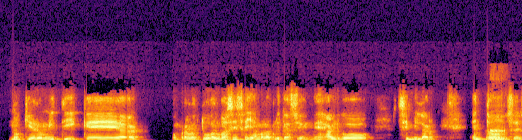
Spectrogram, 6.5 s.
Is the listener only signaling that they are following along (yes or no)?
yes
